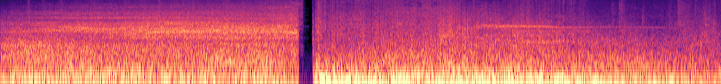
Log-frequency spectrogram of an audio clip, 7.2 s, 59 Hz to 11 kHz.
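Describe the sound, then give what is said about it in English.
A 4,000-pound bomb explosion: a loud, sustained roar of rumbling noise breaks for a split second, then a heavy, deep boom bursts in and rolls on without fading, with no voices. “that of those 4,000-pound Satan bombs, which shrieked in their death dive like an ungodly train whistle, and crashed in a sickening thunderclap that reverberated through the earth, vaporizing entire apartment blocks in its indiscriminate destruction.”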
